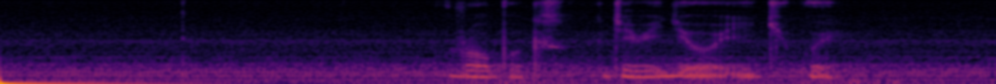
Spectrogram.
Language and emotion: Russian, neutral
